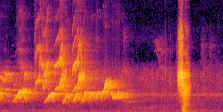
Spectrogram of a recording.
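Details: White-rumped shama in morning sun giving a rapid run of ringing, stepped whistled notes that fade out, followed by one loud hissing shush.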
